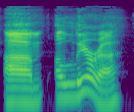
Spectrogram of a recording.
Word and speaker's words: Alyrah: Alira is the performer. It's spelled A-L-Y-R-A-H.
